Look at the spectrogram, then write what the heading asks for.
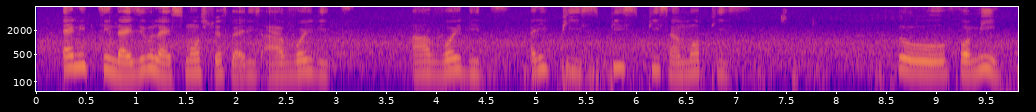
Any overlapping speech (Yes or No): No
